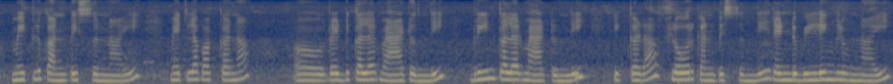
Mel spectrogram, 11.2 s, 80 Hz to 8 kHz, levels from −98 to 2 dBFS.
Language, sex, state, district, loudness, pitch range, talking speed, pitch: Telugu, female, Andhra Pradesh, Guntur, -36 LUFS, 215-245 Hz, 90 wpm, 230 Hz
